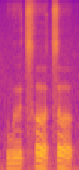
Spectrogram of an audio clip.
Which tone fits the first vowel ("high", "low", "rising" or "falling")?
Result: low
